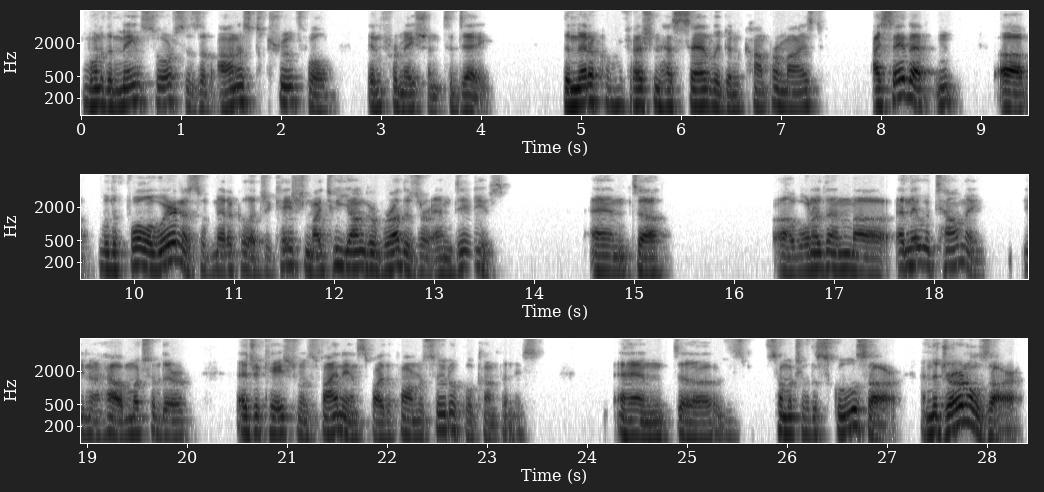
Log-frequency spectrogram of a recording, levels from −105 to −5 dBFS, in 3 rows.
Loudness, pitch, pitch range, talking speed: -22 LUFS, 145 Hz, 130-155 Hz, 150 wpm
